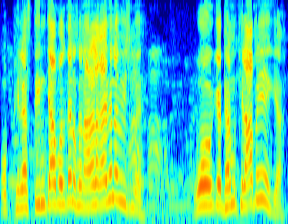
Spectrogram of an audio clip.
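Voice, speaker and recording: A man's voice: extremely high pitch, lively intonation, quick pace, sharp tone, some chatter behind. A man outdoors in a street interview, arguing his point and appealing to listeners. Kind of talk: heated street vox pop.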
